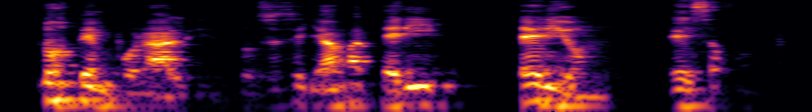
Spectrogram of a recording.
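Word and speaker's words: pterion: fontanela que se llama terio. La terio, ¿okay? esterium. La P es muda en este caso, pero se escribe así P T E R I o Nerio.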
